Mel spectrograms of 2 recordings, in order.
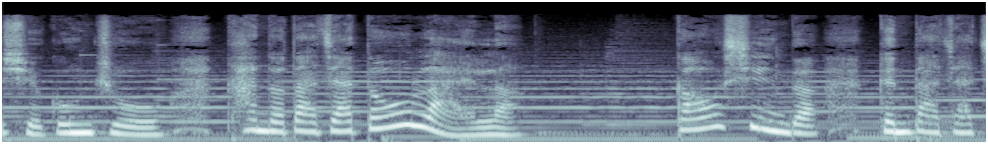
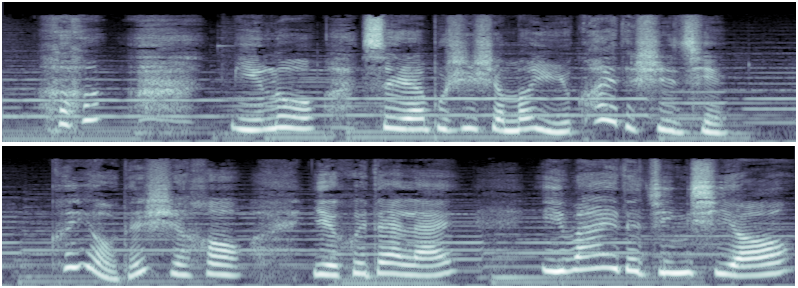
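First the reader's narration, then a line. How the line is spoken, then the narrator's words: Laughing. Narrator (Chinese): 他笑着说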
